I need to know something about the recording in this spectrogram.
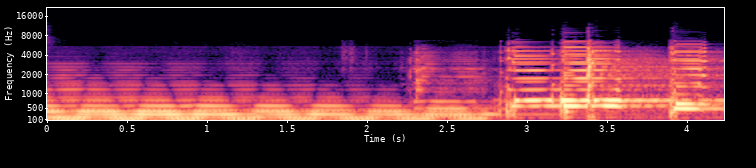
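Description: Clean electric guitar (Fender Telecaster) played through a Black Cat Vibe, a Uni-Vibe-style analog modulation pedal: a held chord throbs evenly about four times a second, then single notes are picked a little past halfway.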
